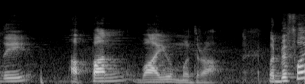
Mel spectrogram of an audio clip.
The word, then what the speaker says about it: apan: mudra or upon mudra ap a a N or apan whichever you want to spell it it's upon so you look at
